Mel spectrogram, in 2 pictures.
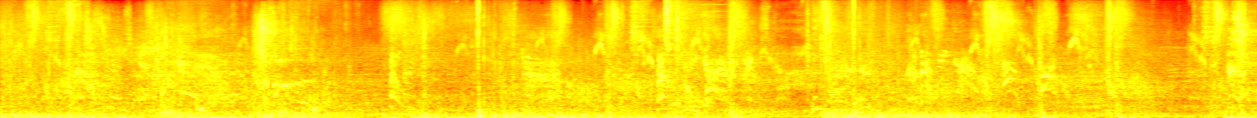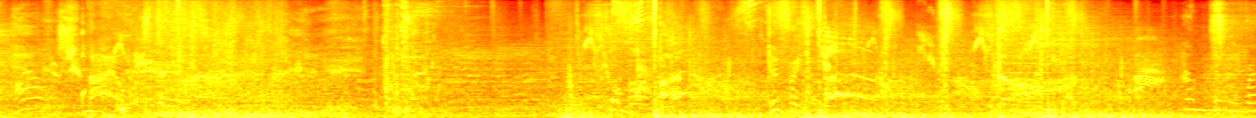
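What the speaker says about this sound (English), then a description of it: "Bombarda!" Bombarda spell blasts in the Hogwarts Legacy video game, repeated booming explosions and thuds in an ongoing battle, with a voice talking over the barrage.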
